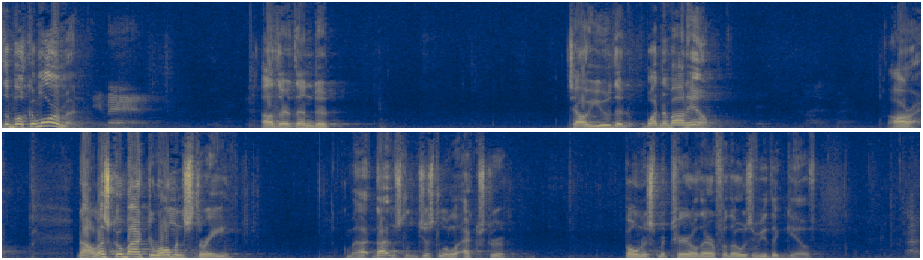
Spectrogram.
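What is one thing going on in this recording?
A middle-aged man speaks emphatically into a microphone in short bursts, with pauses between phrases.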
